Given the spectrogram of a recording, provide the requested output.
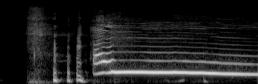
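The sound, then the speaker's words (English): A few short, choppy yips lead into one long howl from a giant wolf, held loud and steady at a single pitch for well over a second before sagging slightly at the end. “Ain't no wolves in Ohio.”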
